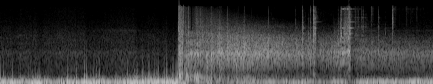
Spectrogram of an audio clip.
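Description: A single rifle shot about two seconds in, with a long echoing decay, followed about a second later by two or three short sharp ticks.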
